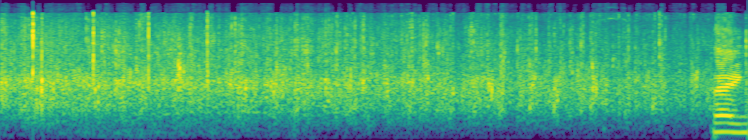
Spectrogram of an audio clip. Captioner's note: applause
